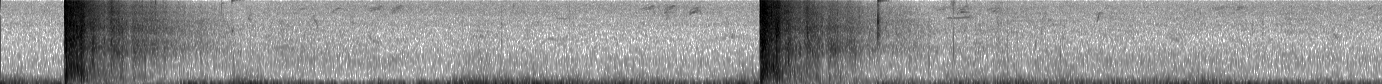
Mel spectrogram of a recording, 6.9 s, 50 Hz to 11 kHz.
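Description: Two sharp, loud gunshots from a Kel Tec PMR-30 pistol at an outdoor range, spaced about three seconds apart, each with a short ringing tail over a low rumble of background noise.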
